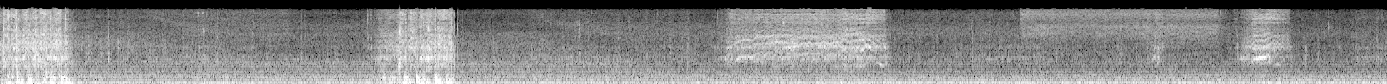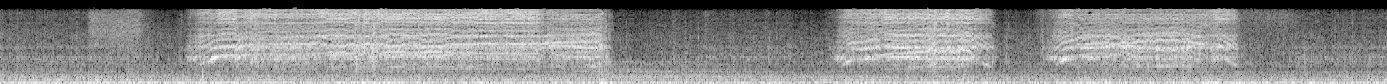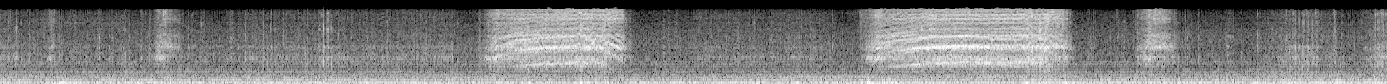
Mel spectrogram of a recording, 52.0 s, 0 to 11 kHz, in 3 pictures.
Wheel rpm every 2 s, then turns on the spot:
60, 10, 60, 10, 70, 70, 10, 20, 20, 30, 150, 160, 80, 30, 110, 110, 50, 10, 10, 20, 100, 40, 50, 190, 20, 10.
0-2 6-8 10-18 32-34 36-40 42-44 48-52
